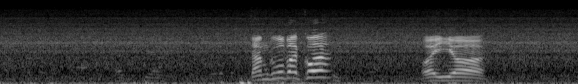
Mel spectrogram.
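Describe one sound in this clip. A waterfall rushes and splashes steadily into a pool.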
